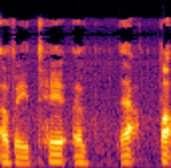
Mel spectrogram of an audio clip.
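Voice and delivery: ordinary delivery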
